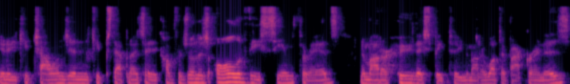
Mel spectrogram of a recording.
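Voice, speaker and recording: Speaking in an Irish accent, a man holds a monotone, flat intonation at a medium pitch with hardly any pauses against a quiet background. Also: fairly quick pace. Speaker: performance psychologist, former footballer. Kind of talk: podcast interview.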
